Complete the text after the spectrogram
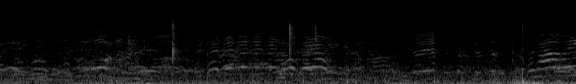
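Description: A crowd of spectators cheers and chatters outdoors at a distance.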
